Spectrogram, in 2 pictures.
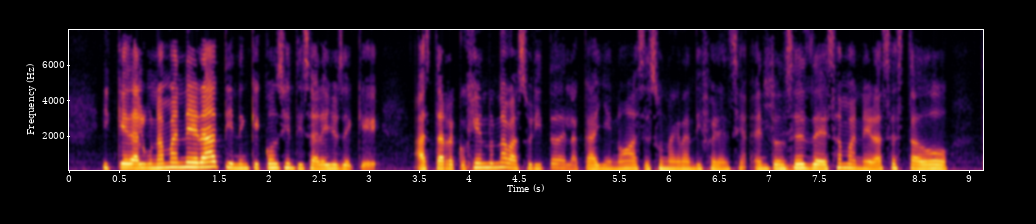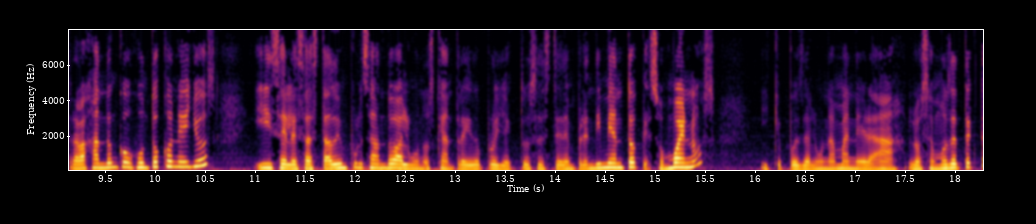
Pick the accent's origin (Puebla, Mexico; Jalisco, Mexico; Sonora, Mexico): Jalisco, Mexico; Guadalajara; Soy de aquí de Guadalajara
